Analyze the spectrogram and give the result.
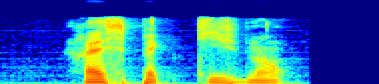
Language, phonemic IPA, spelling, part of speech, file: French, /ʁɛs.pɛk.tiv.mɑ̃/, respectivement, adverb, Fr-respectivement.ogg
- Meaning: respectively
